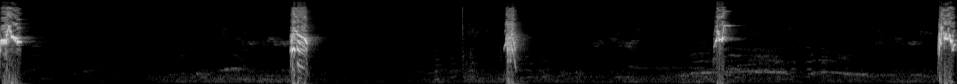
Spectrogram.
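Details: Javan myna call for luring wild birds: five harsh, scratchy notes at uneven intervals of about two seconds, with a faint whistle-like sound near the end.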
